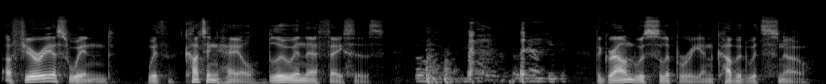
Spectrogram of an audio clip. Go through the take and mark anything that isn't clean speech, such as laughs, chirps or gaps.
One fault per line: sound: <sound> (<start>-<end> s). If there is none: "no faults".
sound: throat clearing (4.1-5.7 s)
